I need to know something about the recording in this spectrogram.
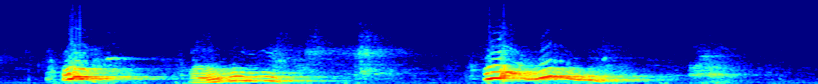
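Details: German Shorthaired Pointer, a pet dog, making two drawn-out, tonal, howl-like barks with wavering pitch, each followed by a softer trailing note.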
